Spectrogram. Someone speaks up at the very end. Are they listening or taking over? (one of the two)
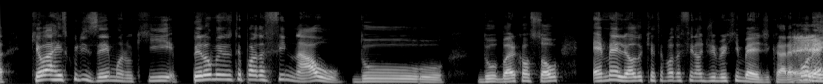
listening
